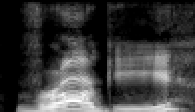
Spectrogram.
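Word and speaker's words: Vragi: She is married to Vraggy Vi V R A G I a child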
